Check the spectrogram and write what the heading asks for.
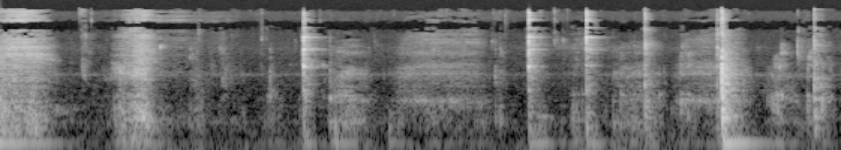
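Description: Scattered small clicks and knocks of things being handled, with a few brief soft noises between them.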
